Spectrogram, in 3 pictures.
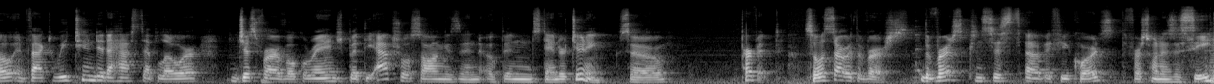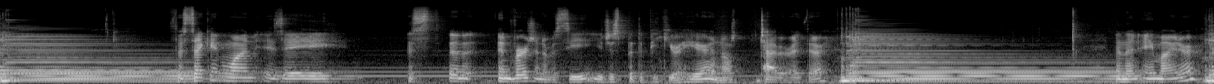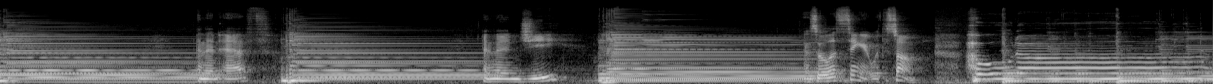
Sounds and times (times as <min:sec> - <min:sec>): Speech: 0:00.0 - 0:06.8, 0:07.4 - 0:12.2, 0:13.9 - 0:15.6, 0:16.2 - 0:20.5, 0:23.3 - 0:24.2, 0:26.2 - 0:27.1, 0:29.1 - 0:30.0, 0:32.3 - 0:36.4
Acoustic guitar: 0:11.9 - 0:36.4
Strum: 0:12.1 - 0:29.4, 0:30.2 - 0:32.7, 0:34.0 - 0:36.4.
